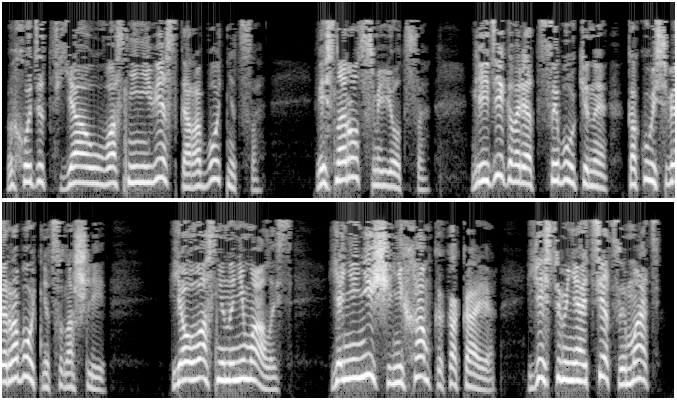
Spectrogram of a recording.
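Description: Guy putting on a furious young peasant woman screaming, shrill and loud, dry audiobook sound. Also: fast, few pauses, dry recording, natural voice. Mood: furious shouting.

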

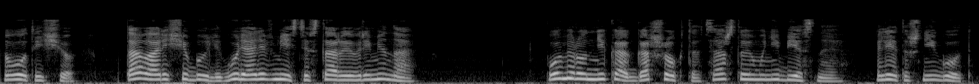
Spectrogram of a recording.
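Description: A kindly old forester, bustling and pious, full of folksy rustic talk and cheerful fussing, as a woman reading the story puts him on. His voice sits at a middling pitch, with no gruffness added. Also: normal speed, a little mellow, lightly acted. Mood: warm.

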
